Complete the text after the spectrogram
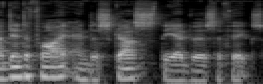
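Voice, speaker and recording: A man speaks at a moderate pace in a very deep, low pitch with a dark, mellow, somewhat breathy tone. The recording is very clean, with a silent background. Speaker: university lecturer. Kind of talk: lecture.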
